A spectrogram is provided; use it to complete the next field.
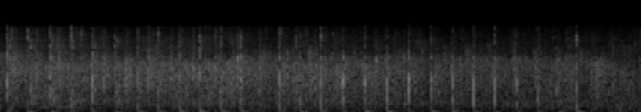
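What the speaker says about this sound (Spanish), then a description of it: "Los despedimos con un fuerte aplauso" Applause at the close of a university diploma class session, sustained dense clapping from an audience over eight seconds, fairly even and continuous with a few sharper individual claps standing out.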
